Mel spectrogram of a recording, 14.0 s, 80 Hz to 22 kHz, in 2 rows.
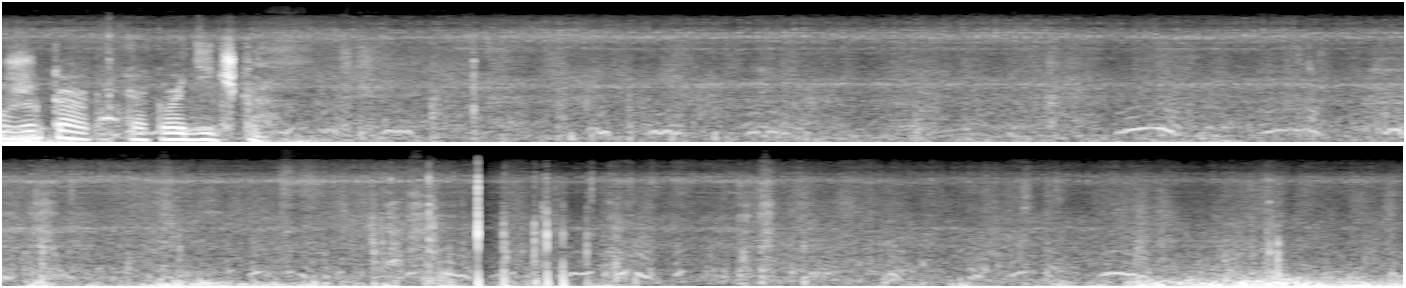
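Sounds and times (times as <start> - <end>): bicycle tyres rolling: 0.0 - 14.0
low microphone rumble: 7.0 - 10.4, 11.6 - 14.0.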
